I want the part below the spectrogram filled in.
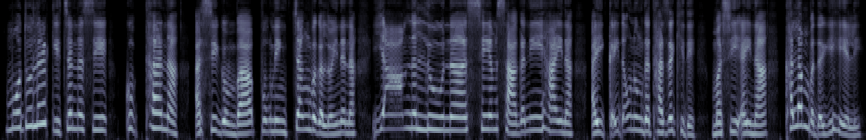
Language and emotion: Manipuri, surprised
